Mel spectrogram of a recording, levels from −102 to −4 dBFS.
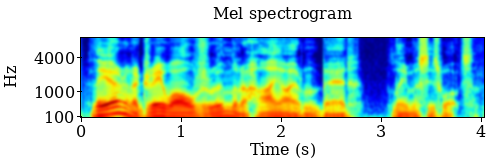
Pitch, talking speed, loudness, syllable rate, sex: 100 Hz, 210 wpm, -17 LUFS, 5.4 syllables/s, male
